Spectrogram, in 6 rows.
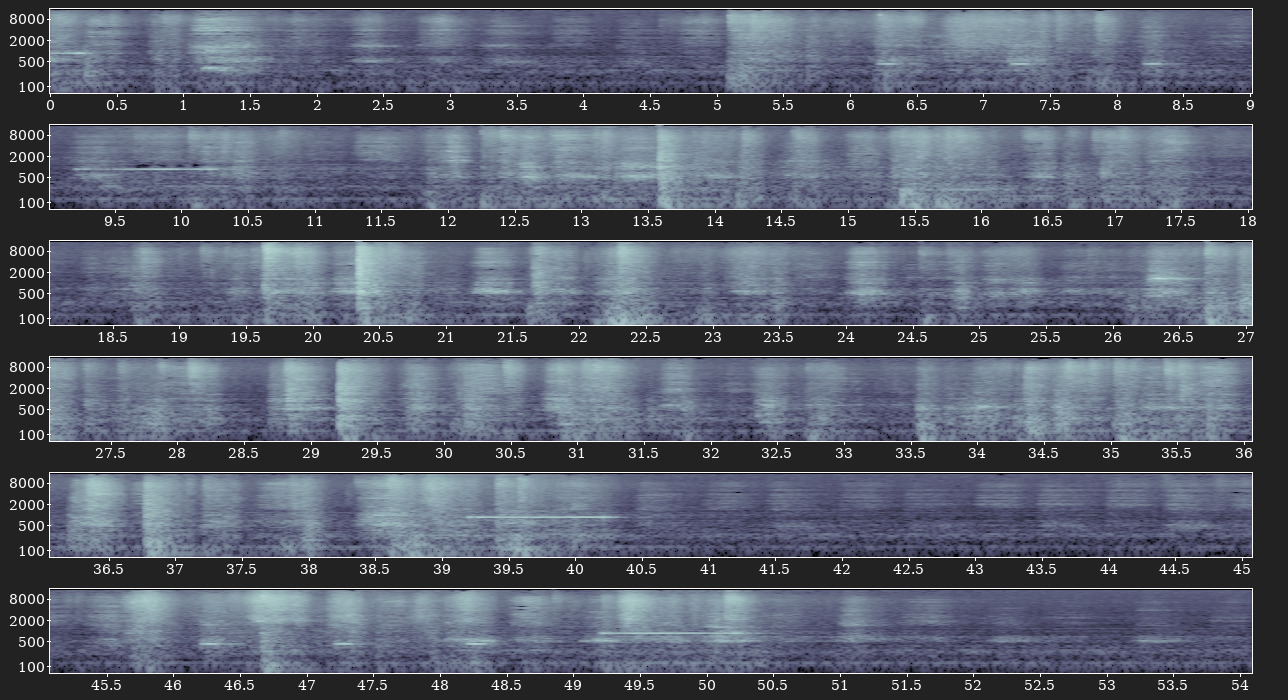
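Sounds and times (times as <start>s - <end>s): electronic timer beep: 0.0s - 0.4s, 9.4s - 10.3s, 39.2s - 40.4s, 49.2s - 50.4s
person breathing hard: 0.0s - 39.4s, 40.4s - 54.0s.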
